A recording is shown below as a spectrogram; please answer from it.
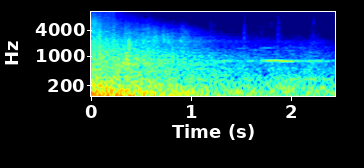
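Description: A Confringo fire spell explodes in Hogwarts Legacy: one loud, broad blast that rumbles and slowly decays over a couple of seconds, with no talking.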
